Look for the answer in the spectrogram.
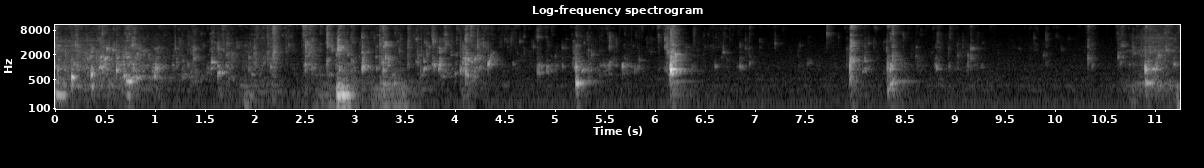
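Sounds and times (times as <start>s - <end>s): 
water sloshing and splashing in a rather full bathtub: 0.0s - 11.2s.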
